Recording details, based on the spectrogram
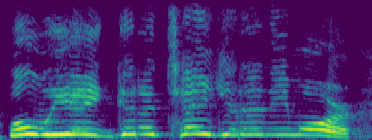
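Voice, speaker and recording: A woman's voice: very deep voice, expressive, measured pace, darkish tone, highs cut off, pitched below the performer's own voice. Woman as a defiant, tough storybook bear. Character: tough, suspicious heroic bear, protective of his friends. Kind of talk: children's story character voice.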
